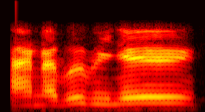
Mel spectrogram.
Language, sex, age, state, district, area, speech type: Bodo, male, 60+, Assam, Chirang, rural, conversation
